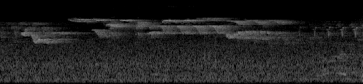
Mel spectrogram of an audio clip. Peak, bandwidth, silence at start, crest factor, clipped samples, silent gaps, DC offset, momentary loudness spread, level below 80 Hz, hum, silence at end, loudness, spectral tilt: -20 dBFS; 16.5 kHz; 0 s; 16 dB; under 0.1%; none; under 0.1%; 11 LU; -82 dBFS; none; 0 s; -33 LUFS; 0.5 dB/octave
